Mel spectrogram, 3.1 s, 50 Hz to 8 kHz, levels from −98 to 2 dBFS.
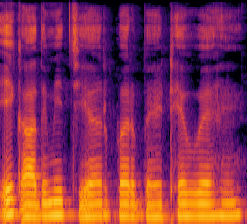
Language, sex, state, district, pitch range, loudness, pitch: Hindi, male, Jharkhand, Ranchi, 115-130 Hz, -17 LUFS, 120 Hz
